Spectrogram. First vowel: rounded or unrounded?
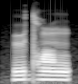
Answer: rounded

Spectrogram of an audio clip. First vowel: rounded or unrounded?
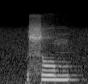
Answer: rounded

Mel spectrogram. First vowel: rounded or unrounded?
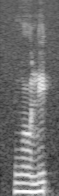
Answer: rounded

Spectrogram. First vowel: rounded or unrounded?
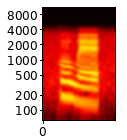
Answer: rounded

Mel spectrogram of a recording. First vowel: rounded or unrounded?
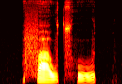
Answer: unrounded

